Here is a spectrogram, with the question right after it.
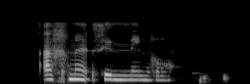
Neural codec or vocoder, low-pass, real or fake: codec, 16 kHz, 2 kbps, X-Codec, HuBERT features, trained on balanced general audio; 7.2 kHz; fake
